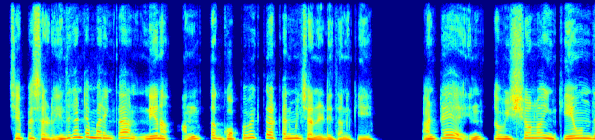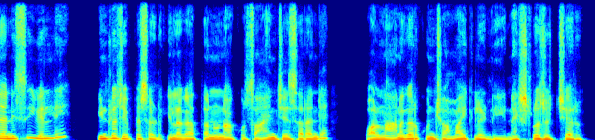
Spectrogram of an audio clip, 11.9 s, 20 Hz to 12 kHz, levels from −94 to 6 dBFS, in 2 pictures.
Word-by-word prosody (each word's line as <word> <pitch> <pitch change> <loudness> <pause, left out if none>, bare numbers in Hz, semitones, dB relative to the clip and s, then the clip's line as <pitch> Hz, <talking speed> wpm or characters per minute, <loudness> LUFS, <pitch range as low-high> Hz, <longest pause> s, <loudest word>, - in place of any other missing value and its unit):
చెప్పేశాడు. 175 - +1
ఎందుకంటే, 285 - +1
మరింకా 225 -1 +1 0.3
నేను 195 0 +5 0.2
అంత 180 +6 -3 0.2
గొప్ప 160 -1 0
వ్యక్తిలా 255 -2 0
కనిపించానండి 150 - +3
తనకి. 110 0 -2 0.6
అంటే 175 +10 +2 0.2
ఇంత 160 +2 -1 0.2
విషయంలో 230 +8 +3
ఇంకేముందనేసి 190 +2 +1
వెళ్ళి 215 +10 -3 0.4
ఇంట్లో 180 +3 +2
చెప్పేశాడు. 160 -9 -2
ఇలాగ 130 0 +1 0.2
తను 125 -1 +1
నాకు 115 -1 -5
సహాయం 120 +6 0
చేశారంటే, 145 +6 -1 0.4
వాళ్ళ 105 +1 +1
నాన్నగారు 150 +9 +1
కొంచెం 140 -3 0
అమాయకులండి. 120 -6 -1
నెక్స్ట్ 110 +6 0
రోజు 135 - +4
వచ్చారు. 115 -3 -1
160 Hz, 140 wpm, -23 LUFS, 125-195 Hz, 0.6 s, నేను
